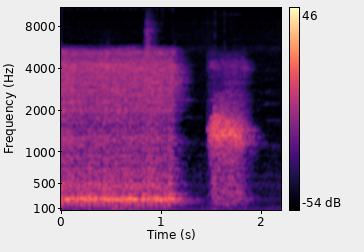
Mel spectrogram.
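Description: PowerPoint's built-in 'Drum Roll' transition sound effect playing as a preview for about a second. It is followed, about a second and a half in, by a shorter, higher sound effect from the same list.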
